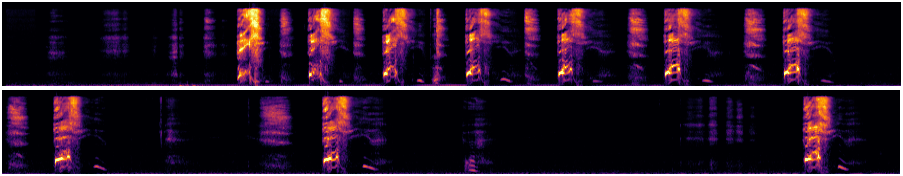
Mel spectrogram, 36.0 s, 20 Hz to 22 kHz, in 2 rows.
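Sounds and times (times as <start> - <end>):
person sneezing: 4.7 - 14.3, 14.9 - 16.4, 18.2 - 20.0, 24.4 - 25.6, 34.0 - 35.1.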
